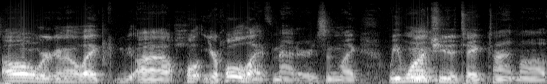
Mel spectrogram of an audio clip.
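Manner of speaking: ordinary talk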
